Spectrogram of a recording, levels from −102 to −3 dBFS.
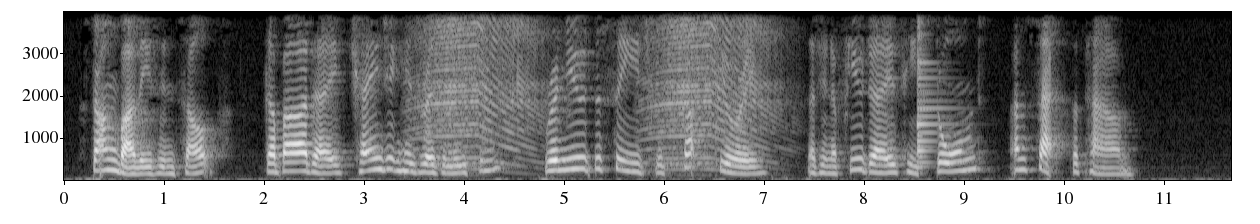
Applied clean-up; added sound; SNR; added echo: none; Snare drum + Domestic sounds, home sounds; 13 dB; none.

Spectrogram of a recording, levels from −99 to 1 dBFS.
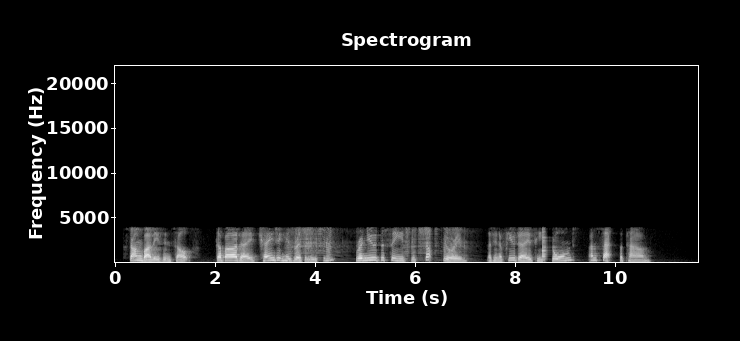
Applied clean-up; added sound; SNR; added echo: neural mask model RNNoise.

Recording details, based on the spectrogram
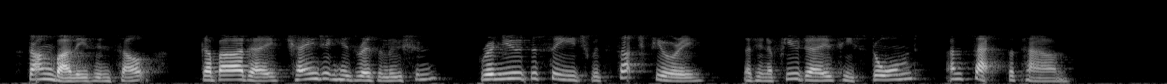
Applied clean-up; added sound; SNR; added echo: none; none; none; none.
